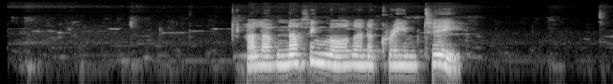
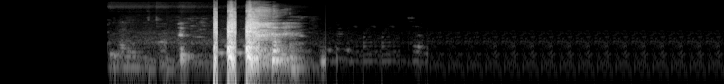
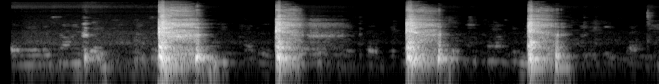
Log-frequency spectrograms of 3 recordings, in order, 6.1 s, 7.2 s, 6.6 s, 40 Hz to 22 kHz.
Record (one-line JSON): {"exhalation_length": "6.1 s", "exhalation_amplitude": 18619, "exhalation_signal_mean_std_ratio": 0.45, "cough_length": "7.2 s", "cough_amplitude": 32768, "cough_signal_mean_std_ratio": 0.18, "three_cough_length": "6.6 s", "three_cough_amplitude": 32768, "three_cough_signal_mean_std_ratio": 0.29, "survey_phase": "beta (2021-08-13 to 2022-03-07)", "age": "65+", "gender": "Female", "wearing_mask": "No", "symptom_none": true, "smoker_status": "Ex-smoker", "respiratory_condition_asthma": false, "respiratory_condition_other": false, "recruitment_source": "REACT", "submission_delay": "8 days", "covid_test_result": "Negative", "covid_test_method": "RT-qPCR"}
